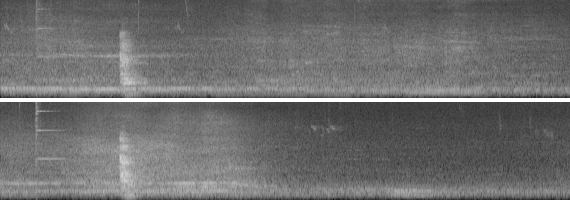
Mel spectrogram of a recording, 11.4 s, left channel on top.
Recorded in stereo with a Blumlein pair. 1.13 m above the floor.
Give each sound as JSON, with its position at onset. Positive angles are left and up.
{"t": 0.7, "sound": "a buzzer", "azimuth_deg": -55, "distance_m": 1.4}
{"t": 2.4, "sound": "a clunk", "azimuth_deg": -65, "distance_m": 1.6}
